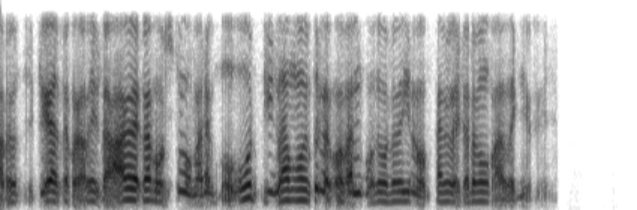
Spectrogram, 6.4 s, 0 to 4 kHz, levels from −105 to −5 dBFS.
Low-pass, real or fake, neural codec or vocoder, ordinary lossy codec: 3.6 kHz; fake; autoencoder, 44.1 kHz, a latent of 192 numbers a frame, MeloTTS; none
